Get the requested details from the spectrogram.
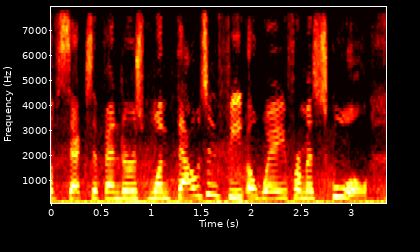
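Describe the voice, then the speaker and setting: The speech moves at a moderate pace with lively intonation over noticeable background noise. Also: woman. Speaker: TV news reporter. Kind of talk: TV news report.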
